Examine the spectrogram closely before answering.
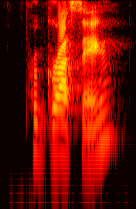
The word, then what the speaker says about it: progressing: syllable, and then still stress syllable number two and end with shun when we see those two S's there. Okay, let's give it a try. So we have progress, progress, progressing, progressed, progression, progress, progress, progressing, progressed, progression.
